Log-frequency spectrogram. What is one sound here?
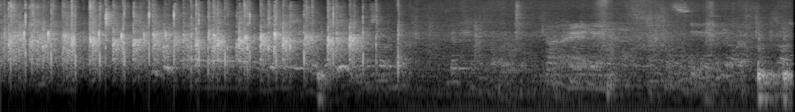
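A young woman speaks cheerfully into a microphone.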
